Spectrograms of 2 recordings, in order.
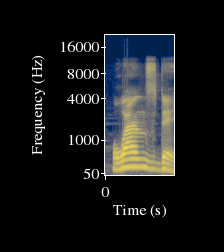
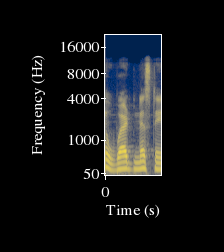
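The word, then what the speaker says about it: Wednesday: वेंसडे, इस word को आपने वेडनेसडे नहीं बोलना, वेंसडे।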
